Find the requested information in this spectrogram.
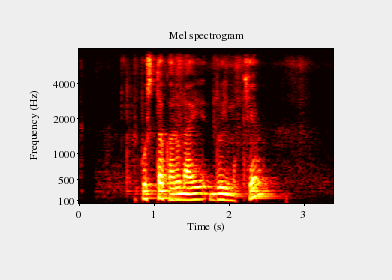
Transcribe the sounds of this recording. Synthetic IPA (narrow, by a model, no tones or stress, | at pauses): pust̪ʌkɦʌɾulajd̪ujmukʰːjʌ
